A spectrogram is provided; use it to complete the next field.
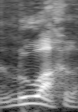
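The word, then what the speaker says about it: רוח: 루아흐. 따라합시다. 루아흐. 원래는 히브리어 발음은 이렇게 뭐 이런 게 많아요.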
